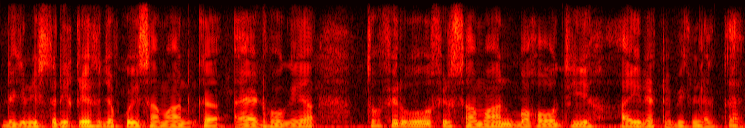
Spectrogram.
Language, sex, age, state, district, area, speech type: Urdu, male, 30-45, Uttar Pradesh, Ghaziabad, urban, spontaneous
